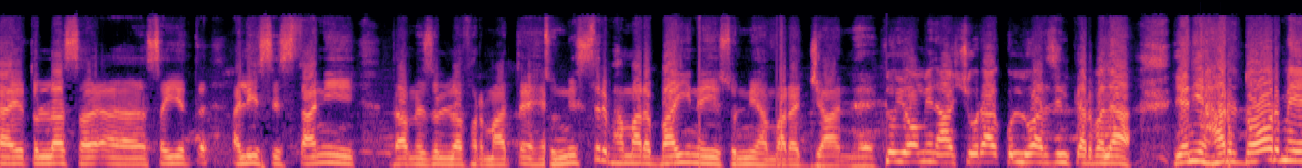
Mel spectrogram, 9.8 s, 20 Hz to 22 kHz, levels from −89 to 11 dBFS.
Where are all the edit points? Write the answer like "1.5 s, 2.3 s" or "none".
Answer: 4.0 s, 6.6 s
